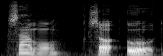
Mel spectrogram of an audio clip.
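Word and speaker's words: 寒そう: Samu, samu, so it's not samu so okay?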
